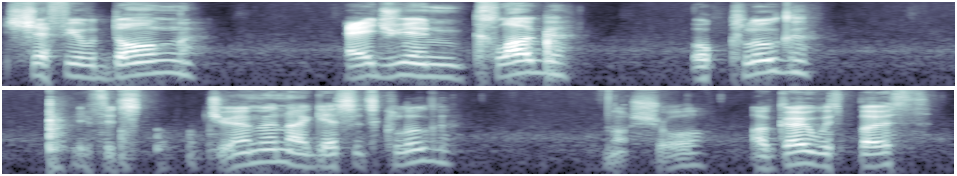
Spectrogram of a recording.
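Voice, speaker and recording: Slow, laid-back Australian man. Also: on the high side, gravelly, pushed and bright. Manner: laid-back, chuckling, stumbles over names. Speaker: podcast co-host. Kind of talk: casual chat.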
